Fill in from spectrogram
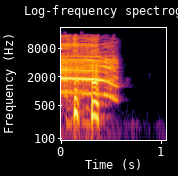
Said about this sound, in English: Censor it with the goat screaming. There you go.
